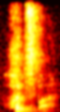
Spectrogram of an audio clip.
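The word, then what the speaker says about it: chutzpah: up on the GRE see that first C don't pronounce it it's this word is pronounced hutzpah it actually comes from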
